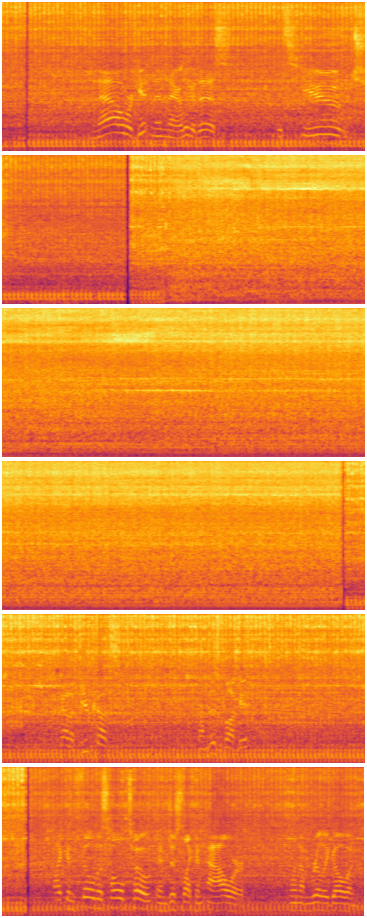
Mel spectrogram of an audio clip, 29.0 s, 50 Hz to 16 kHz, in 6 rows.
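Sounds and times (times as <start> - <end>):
sawmill engine running: 0.0 - 29.0.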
